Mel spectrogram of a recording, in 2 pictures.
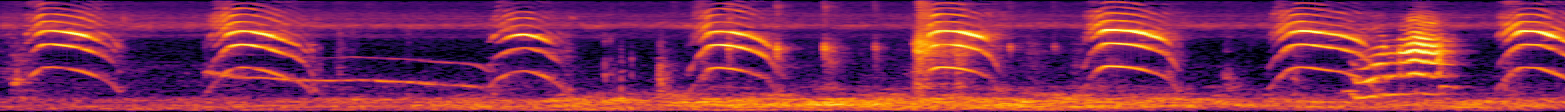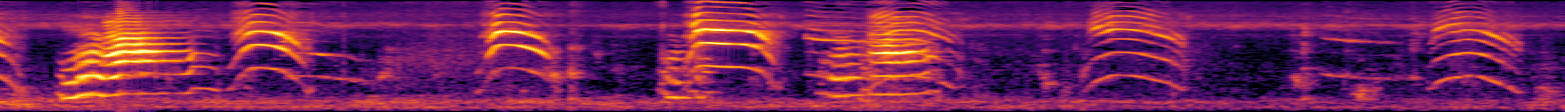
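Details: Country-house cats in Dorae village, South Korea, a mother and her kitten: a long run of high, arched meows, roughly seventeen a minute at uneven spacing, some doubled or overlapping, with faint low rumble beneath.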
